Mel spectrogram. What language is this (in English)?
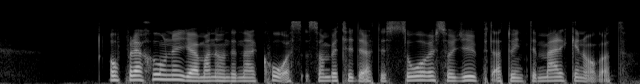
Swedish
